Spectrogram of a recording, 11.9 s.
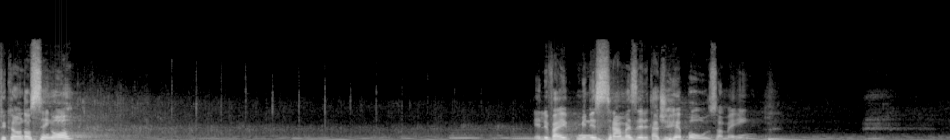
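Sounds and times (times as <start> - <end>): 
speech: 0.0 - 1.1, 6.7 - 9.6
sustained low musical tones droning: 0.0 - 11.8
audience applauding: 0.8 - 6.7.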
